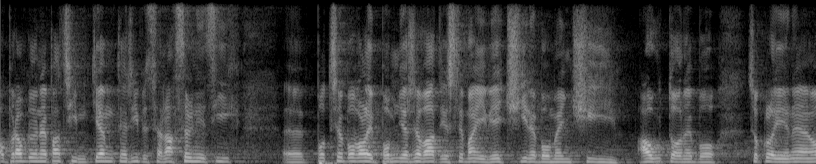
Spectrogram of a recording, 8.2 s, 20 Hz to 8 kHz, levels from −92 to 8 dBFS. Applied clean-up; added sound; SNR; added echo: none; none; none; reverberation time 0.6 s.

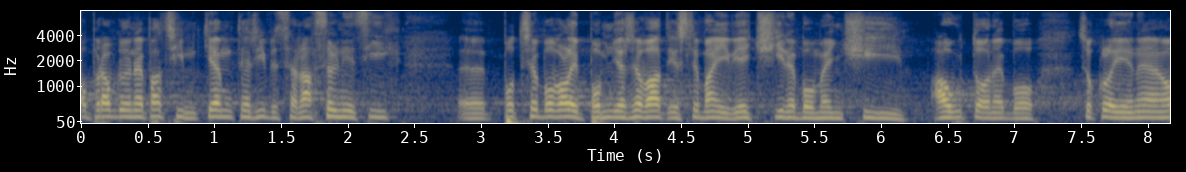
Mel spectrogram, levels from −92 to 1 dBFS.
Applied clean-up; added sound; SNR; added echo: none; none; none; none.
